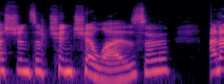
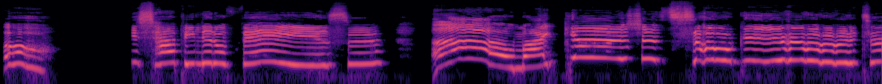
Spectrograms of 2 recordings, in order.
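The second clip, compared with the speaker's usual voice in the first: squealing over cute; 13 semitones higher, 3 dB louder, much slower than usual. Real, not acted. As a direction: coo it out, melting at the cuteness. Gushing over cute picture.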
